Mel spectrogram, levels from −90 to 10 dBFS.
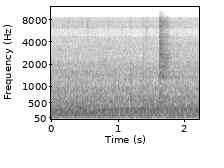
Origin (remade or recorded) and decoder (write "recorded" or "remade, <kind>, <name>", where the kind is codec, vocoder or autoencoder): recorded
